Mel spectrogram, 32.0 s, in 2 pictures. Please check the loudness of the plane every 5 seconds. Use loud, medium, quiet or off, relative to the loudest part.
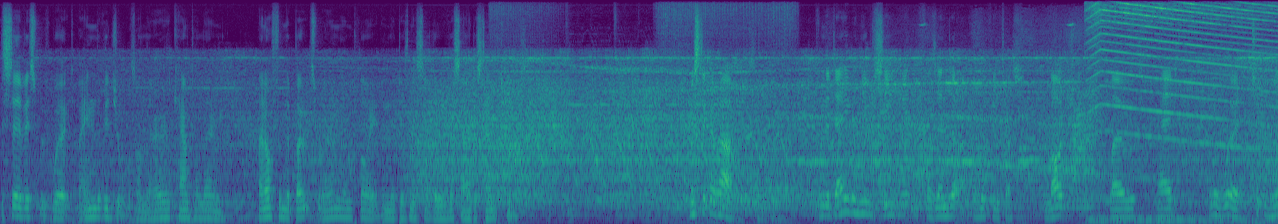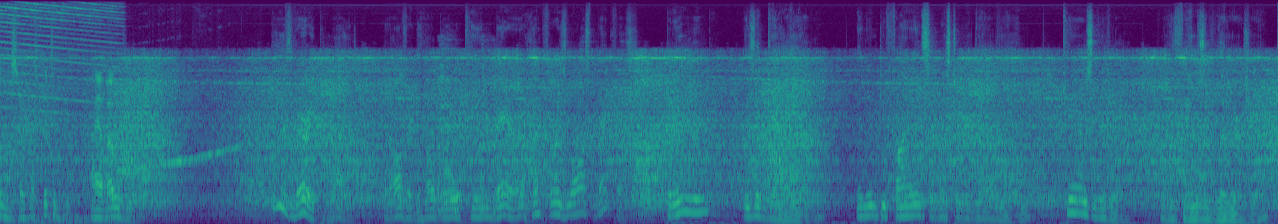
medium, loud, loud, loud, loud, loud, loud.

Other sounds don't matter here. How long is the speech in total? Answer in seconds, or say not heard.
28 s.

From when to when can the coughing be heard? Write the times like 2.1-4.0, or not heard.
21.4-22.2.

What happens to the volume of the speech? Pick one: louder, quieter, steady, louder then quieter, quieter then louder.
steady.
